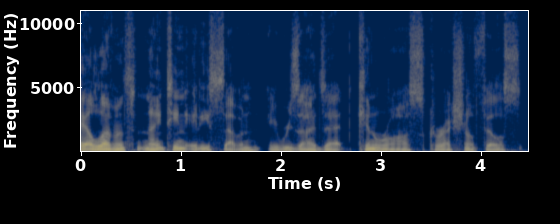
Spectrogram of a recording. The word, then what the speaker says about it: Kinross: He resides at Kinross Correctional It's King Cross.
